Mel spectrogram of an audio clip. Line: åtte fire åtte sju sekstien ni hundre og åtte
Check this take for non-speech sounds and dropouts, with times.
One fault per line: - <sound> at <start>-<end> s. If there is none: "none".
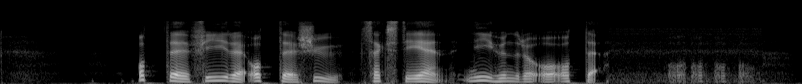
- laugh at 6.7-7.6 s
